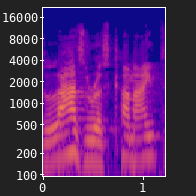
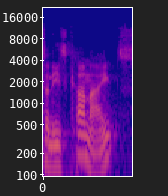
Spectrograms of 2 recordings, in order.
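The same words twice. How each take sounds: First: Commanding call. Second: Said in the usual way. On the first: Acted. Jesus calling Lazarus out.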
